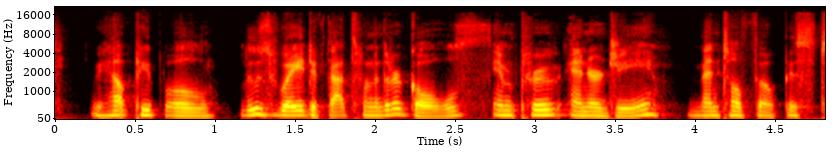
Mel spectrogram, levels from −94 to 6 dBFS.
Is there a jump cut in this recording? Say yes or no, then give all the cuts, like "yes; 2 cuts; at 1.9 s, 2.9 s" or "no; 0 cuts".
yes; 2 cuts; at 2.7 s, 3.9 s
